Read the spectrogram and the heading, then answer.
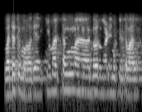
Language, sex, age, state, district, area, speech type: Sanskrit, male, 45-60, Uttar Pradesh, Prayagraj, urban, conversation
